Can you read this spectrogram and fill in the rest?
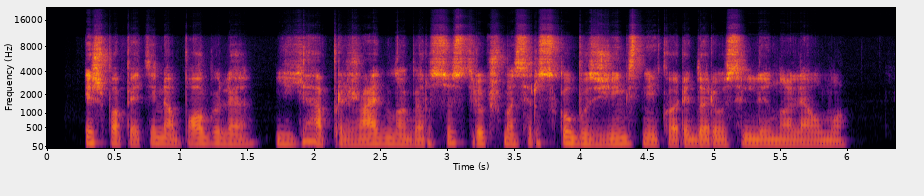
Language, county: Lithuanian, Vilnius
